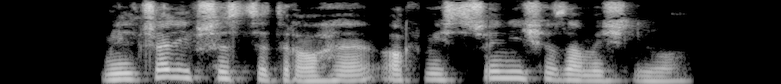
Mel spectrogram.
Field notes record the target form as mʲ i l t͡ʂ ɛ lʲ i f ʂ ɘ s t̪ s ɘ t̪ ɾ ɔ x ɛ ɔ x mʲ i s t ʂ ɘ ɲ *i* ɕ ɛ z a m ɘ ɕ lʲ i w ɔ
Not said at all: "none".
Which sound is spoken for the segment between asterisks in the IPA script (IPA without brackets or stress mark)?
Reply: i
